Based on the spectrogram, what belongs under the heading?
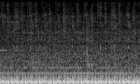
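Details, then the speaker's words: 1997 Ford F250 with 5.4 Triton V8, long sat, idling with the exhaust not fully hooked up and a leaking exhaust manifold; loud raw idle with uneven puffing, ticking pulse in the low rumble: exhaust leak. "you can already hear the exhaust uh fumes on this thing"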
